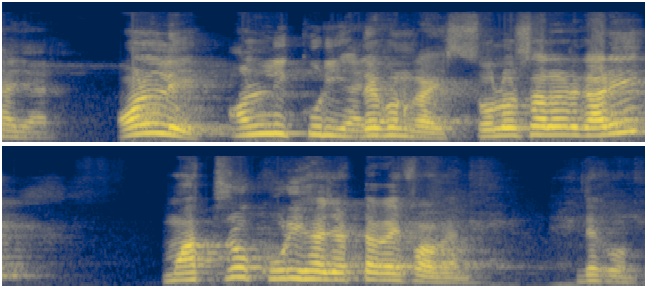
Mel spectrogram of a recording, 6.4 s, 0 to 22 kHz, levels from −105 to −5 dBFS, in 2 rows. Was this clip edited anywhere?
no; 0 cuts

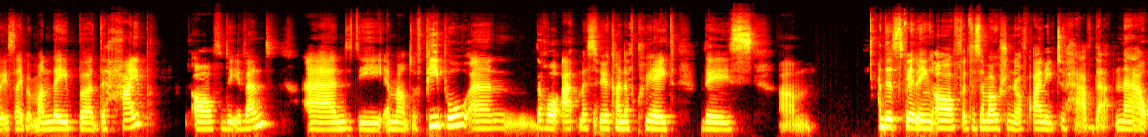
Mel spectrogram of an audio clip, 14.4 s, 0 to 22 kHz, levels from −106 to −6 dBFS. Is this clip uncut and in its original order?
yes; 0 cuts

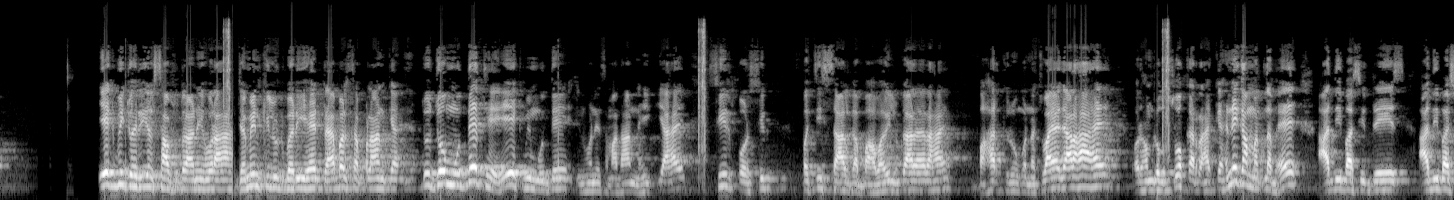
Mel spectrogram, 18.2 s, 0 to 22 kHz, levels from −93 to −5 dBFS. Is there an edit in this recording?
yes; 1 cut; at 2.9 s

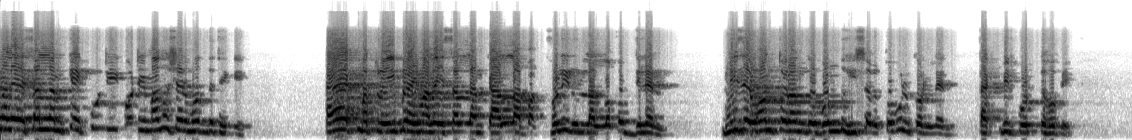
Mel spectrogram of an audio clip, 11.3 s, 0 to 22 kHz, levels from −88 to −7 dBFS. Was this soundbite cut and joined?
yes; 1 cut; at 9.6 s

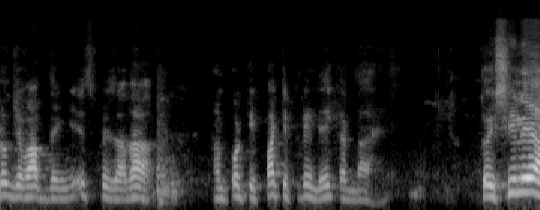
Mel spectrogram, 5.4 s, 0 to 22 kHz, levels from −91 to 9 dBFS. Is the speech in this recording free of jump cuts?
no; 1 cut; at 4.3 s

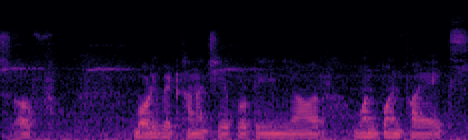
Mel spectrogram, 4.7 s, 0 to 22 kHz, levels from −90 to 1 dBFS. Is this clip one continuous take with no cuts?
yes; 0 cuts

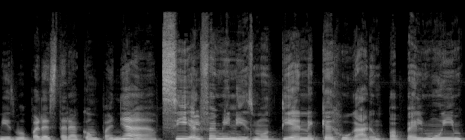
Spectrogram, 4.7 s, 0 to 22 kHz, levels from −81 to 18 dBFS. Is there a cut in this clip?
yes; 1 cut; at 1.6 s

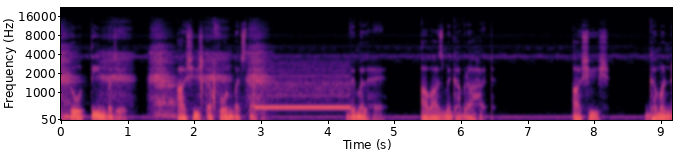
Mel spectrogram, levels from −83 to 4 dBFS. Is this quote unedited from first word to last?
yes; 0 cuts

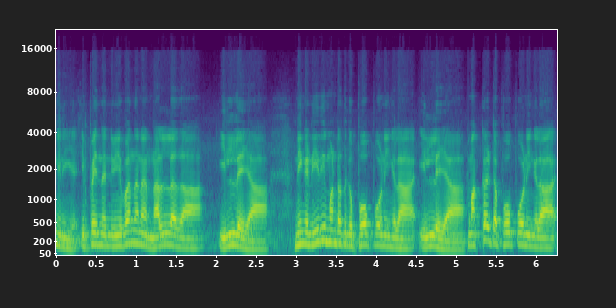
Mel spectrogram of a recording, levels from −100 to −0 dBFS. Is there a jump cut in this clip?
yes; 1 cut; at 5.2 s

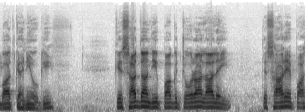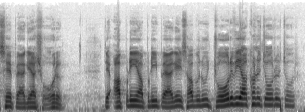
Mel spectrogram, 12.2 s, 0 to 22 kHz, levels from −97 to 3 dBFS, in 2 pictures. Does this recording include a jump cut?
no; 0 cuts

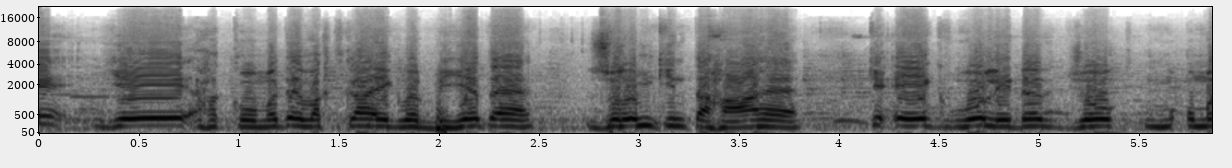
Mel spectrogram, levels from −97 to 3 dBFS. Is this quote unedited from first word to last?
yes; 0 cuts

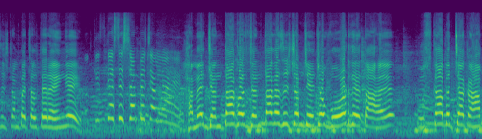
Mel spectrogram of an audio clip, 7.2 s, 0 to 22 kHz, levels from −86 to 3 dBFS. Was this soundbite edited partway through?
no; 0 cuts

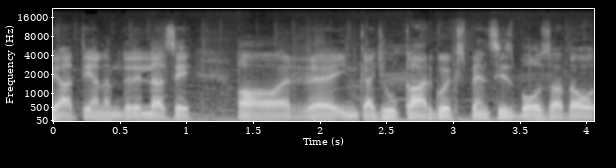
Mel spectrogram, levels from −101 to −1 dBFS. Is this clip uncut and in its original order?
yes; 0 cuts

